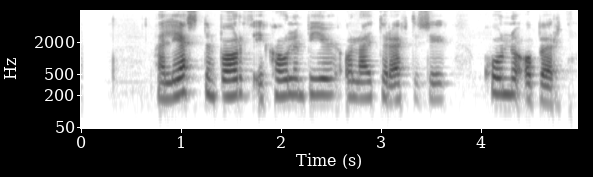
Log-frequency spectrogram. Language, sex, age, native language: Icelandic, female, 40-49, Icelandic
